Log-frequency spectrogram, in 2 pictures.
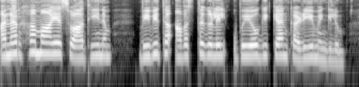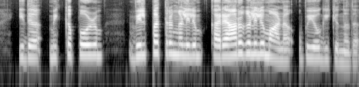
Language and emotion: Malayalam, neutral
